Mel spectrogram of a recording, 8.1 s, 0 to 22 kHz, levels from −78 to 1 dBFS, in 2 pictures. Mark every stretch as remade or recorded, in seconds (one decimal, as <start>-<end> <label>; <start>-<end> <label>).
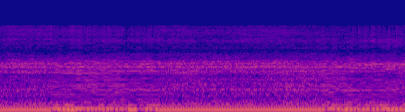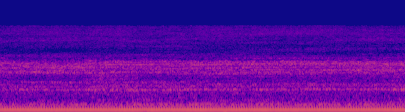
0.0-0.5 recorded; 0.5-1.6 remade; 1.6-3.2 recorded; 3.2-4.0 remade; 4.0-8.1 recorded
